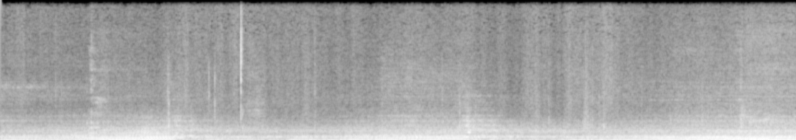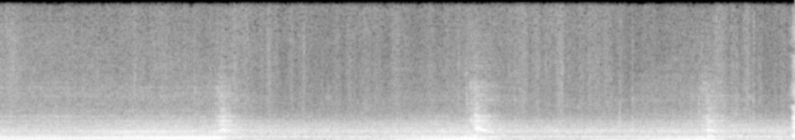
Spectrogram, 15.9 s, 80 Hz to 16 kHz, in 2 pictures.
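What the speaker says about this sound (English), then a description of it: "Them turbo noises still don't get old." A tuned Mk8.5 Ford Fiesta ST with about 250 bhp heard from inside while driving: steady engine drone rising and falling through gear changes and revs, with faint turbo whooshes and induction noise over the rumble.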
